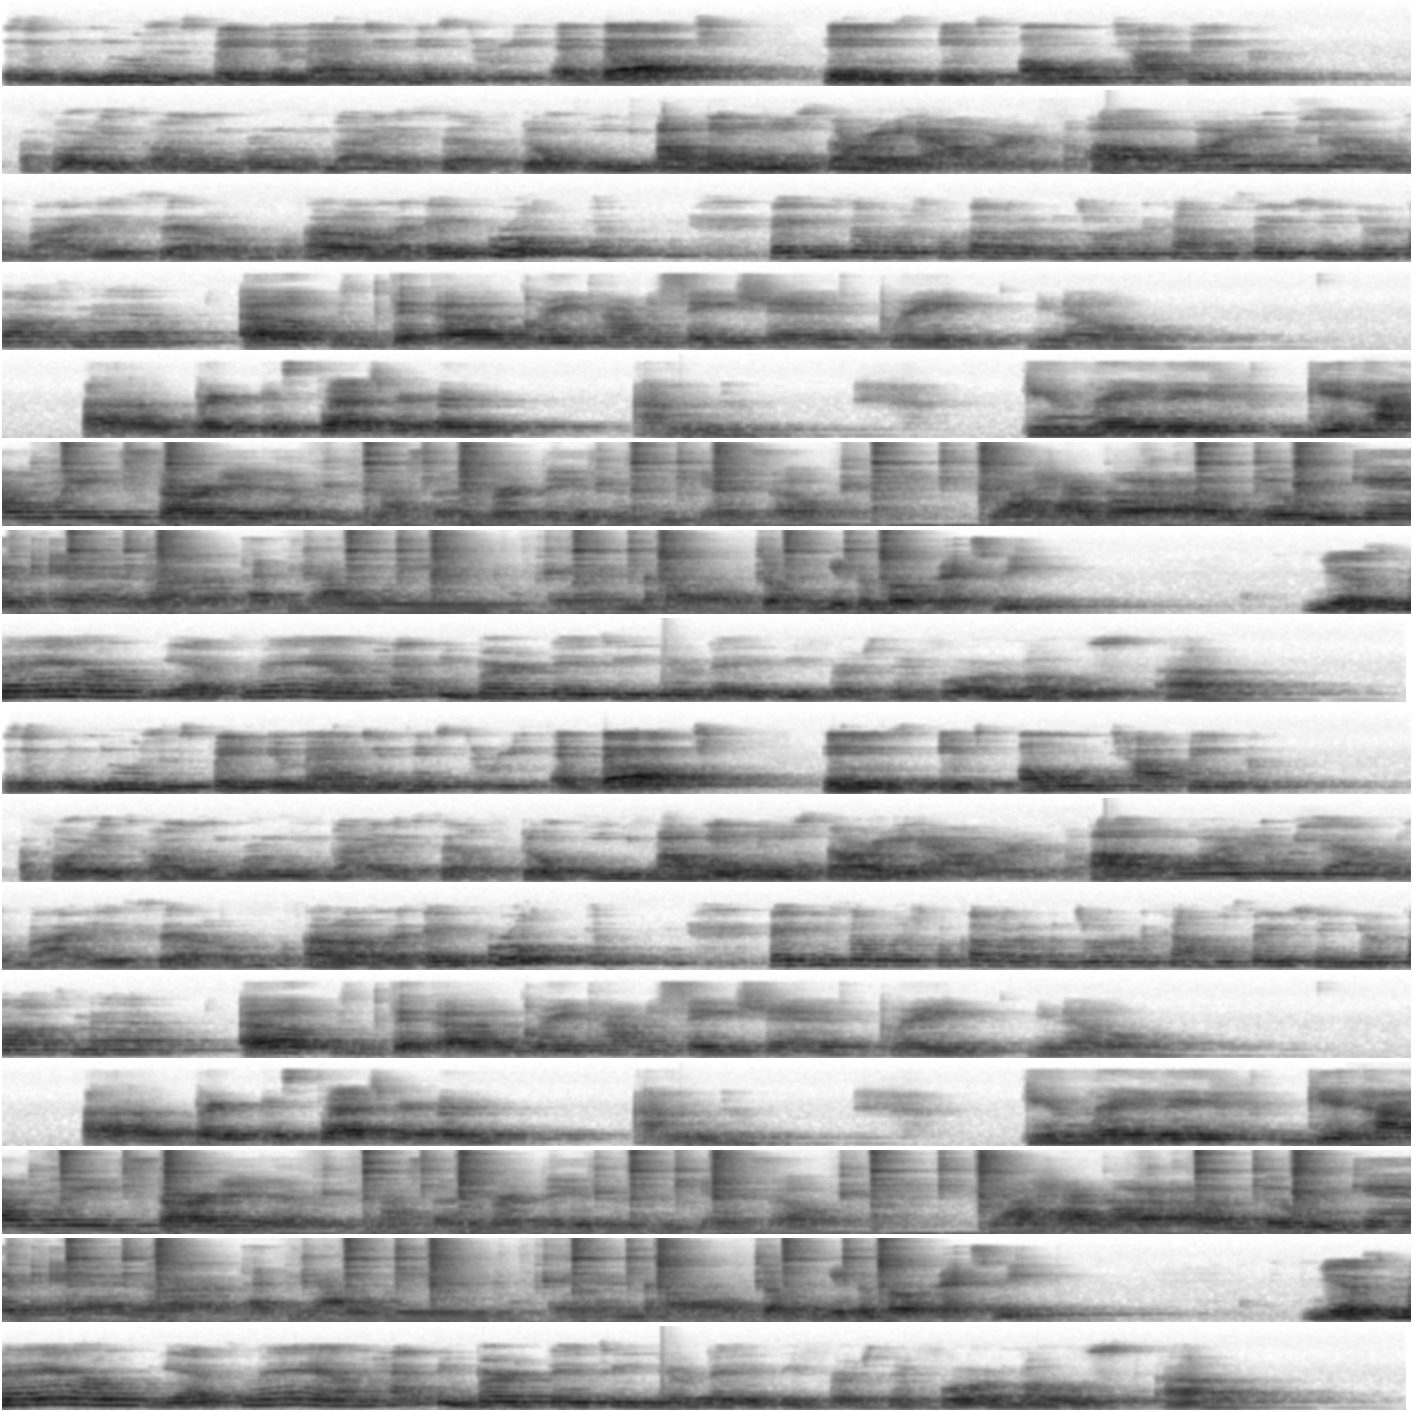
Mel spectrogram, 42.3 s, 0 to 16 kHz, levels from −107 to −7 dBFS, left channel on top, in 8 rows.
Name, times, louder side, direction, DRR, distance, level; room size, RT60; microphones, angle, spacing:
voice 1, 0.0-2.5 3.1-4.6 5.5-8.8 9.4-12.9 13.2-16.5 36.6-41.5, right 1 dB, 60° right, 1 dB, 0.7 m, -25 dB
voice 2, 7.7-10.3, left 1 dB, 55° left, 0 dB, 0.7 m, -33 dB
voice 3, 16.7-19.4 19.7-20.2 21.4-23.0 23.5-23.9 24.5-24.6 25.0-29.9 30.1-35.5, left 1 dB, 5° left, -2 dB, 0.5 m, -26 dB
sound 1, 26.2-26.3 26.5-28.2 28.6-29.2 29.6-30.2 30.7-31.3 31.7-32.4 32.8-34.2 34.5-35.1, right 2 dB, 75° right, 1.2 m, -26 dB
4.2 x 2.0 x 2.3 m, 0.78 s
head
